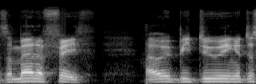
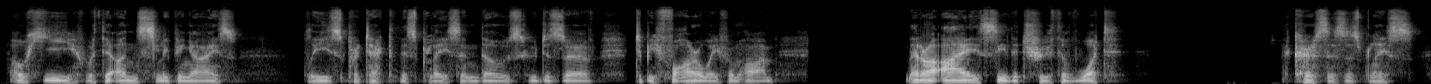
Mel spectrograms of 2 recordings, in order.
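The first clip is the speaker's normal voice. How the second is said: hushed, soft whisper under the breath; 6 semitones lower, 4 dB quieter than usual. A player's character performs his ritual, whispering a prayer: whispered prayer. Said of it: "as I'm whispering that prayer".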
